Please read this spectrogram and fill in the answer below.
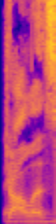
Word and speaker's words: Jolles: That's how you say it, right? Jolles. Yeah, you don't have a jaw. You're jawless.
